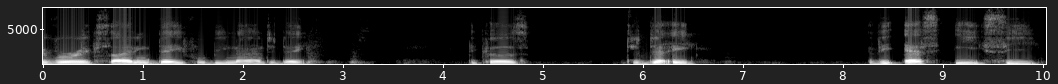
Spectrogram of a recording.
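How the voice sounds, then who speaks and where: A man with a scratchy, raspy voice from a cold talks casually to his viewers about money. He drags his words out slowly, dropping to low murmurs and then rising in excited bursts. The sound is dry and close but somewhat dull, like a lo-fi home recording. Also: dry recording. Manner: slow, drawn-out delivery that swings between low murmurs and excited bursts. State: hoarse from a cold. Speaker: finance vlogger. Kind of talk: casual video monologue.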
